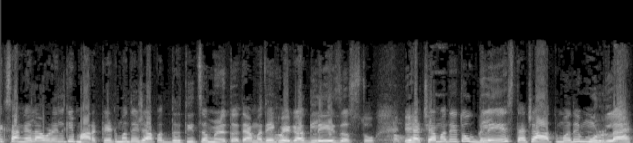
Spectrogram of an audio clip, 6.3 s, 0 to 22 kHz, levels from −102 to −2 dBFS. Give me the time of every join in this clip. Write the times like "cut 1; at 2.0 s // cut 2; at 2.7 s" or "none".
none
